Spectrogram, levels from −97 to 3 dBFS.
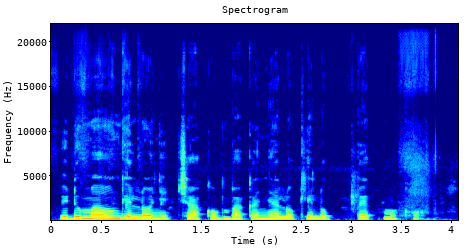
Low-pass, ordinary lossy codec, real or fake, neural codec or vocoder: none; none; fake; vocoder, 44.1 kHz, 128 mel bands every 256 samples, BigVGAN v2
